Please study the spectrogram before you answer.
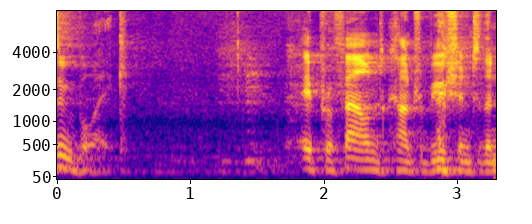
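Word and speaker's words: Zubulake: the United States involving Laura Zuba lake or Zuba Lackey depending on how people pronounced it till they finally learned when she went out on the lecture circuit herself that it was Oobleck a profound contribution to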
